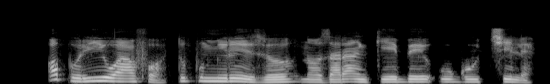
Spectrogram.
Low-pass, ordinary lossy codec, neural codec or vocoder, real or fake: 5.4 kHz; none; none; real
